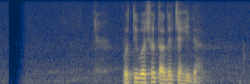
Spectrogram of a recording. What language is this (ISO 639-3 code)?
ben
